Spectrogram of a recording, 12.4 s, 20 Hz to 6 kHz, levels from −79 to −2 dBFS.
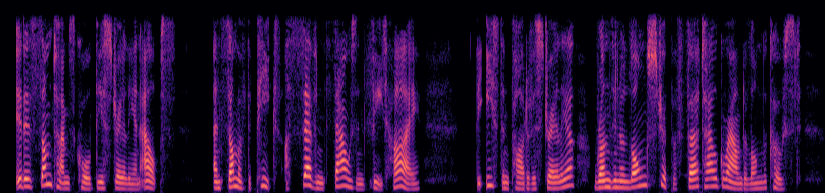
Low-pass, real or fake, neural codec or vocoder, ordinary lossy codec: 5.4 kHz; real; none; AAC, 48 kbps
